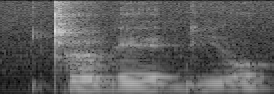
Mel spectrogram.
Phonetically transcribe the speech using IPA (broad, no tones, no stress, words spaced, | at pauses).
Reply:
cʰɐ̃ beːɡ͡biʊ̯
